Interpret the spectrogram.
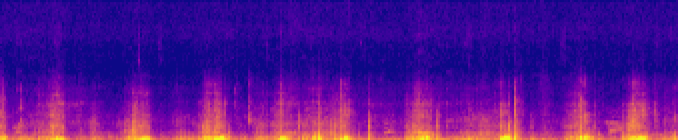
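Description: Mouth chewing crunchy chunks of cooled cornstarch: about ten crisp crunches at a fairly even pace, roughly one every two-thirds of a second.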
